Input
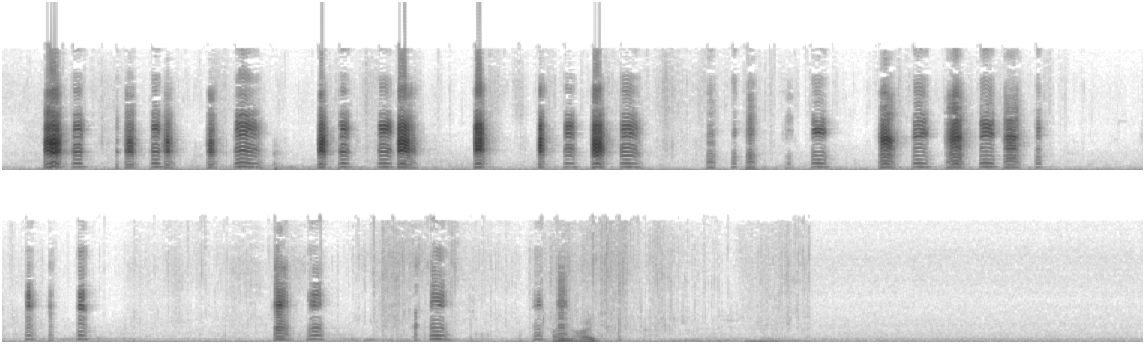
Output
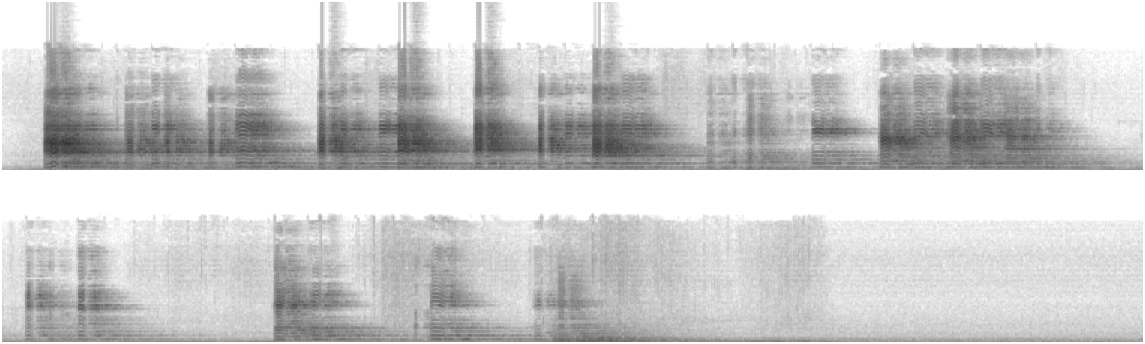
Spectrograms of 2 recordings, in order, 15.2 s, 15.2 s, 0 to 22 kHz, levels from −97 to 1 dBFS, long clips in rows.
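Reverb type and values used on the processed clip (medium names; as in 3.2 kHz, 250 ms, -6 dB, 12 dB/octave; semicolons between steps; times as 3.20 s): algorithmic reverb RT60 1.9 s, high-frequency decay 0.4×, pre-delay 40 ms, DRR -3.5 dB; trim -1 dB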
